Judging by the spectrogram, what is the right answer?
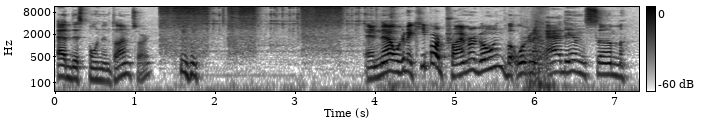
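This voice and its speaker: A man's voice: fairly high pitch, expressive, unhurried, pauses often, a little hiss or hum. Chatty, rambling man. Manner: rambling, chatty, lots of fillers and restarts; jokey, talks to chat. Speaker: miniature painting streamer. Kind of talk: casual live painting tutorial.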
